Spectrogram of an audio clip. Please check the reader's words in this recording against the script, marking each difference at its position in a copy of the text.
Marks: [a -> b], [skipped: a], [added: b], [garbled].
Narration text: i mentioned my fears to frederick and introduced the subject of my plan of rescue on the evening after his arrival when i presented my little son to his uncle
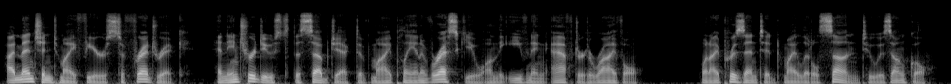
i mentioned my fears to frederick and introduced the subject of my plan of rescue on the evening after [skipped: his] arrival when i presented my little son to his uncle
